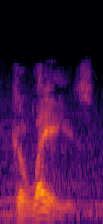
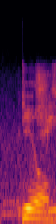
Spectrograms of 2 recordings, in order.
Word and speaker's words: Gilles: It looks like I would pronounce it Galaise. Galaise. Yeah, Galaise Villeneuve, but it's not Gilles. Gilles, yes. The G sounds like a J.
